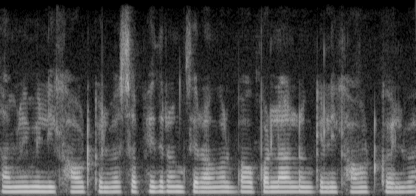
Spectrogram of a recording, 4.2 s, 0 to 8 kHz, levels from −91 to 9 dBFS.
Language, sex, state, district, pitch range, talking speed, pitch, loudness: Bhojpuri, female, Uttar Pradesh, Gorakhpur, 190-195 Hz, 245 wpm, 195 Hz, -17 LUFS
